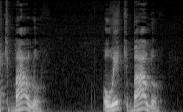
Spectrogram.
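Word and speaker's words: ἐκβάλλω: a mensagem do Reino é a palavra grega ébalo né ou equibalo me corrijam aí na pronúncia esse k b a 2l e o esse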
